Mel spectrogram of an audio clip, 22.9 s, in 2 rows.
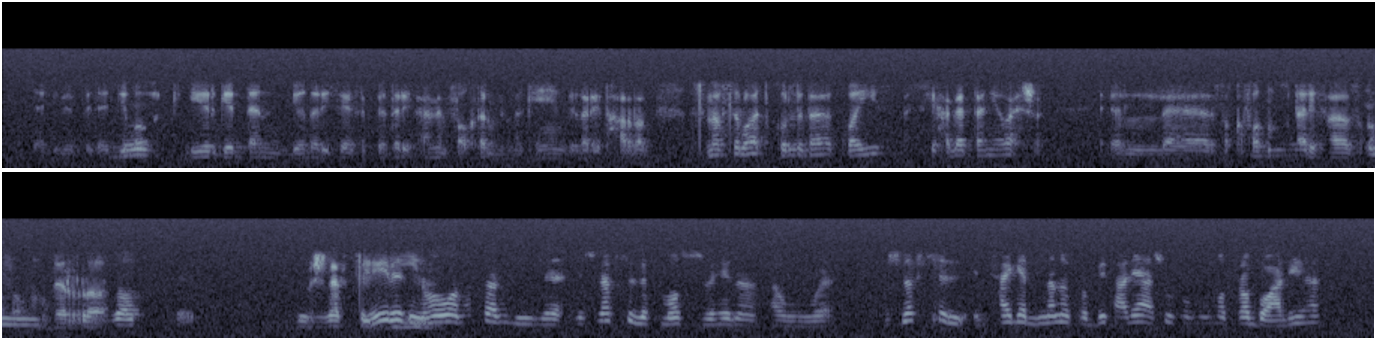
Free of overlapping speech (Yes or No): No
